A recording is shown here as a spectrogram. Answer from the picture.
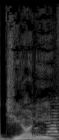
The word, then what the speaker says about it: Gianni: It was, how do you say, Gianni? Yeah, Gianni Versace.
